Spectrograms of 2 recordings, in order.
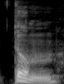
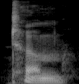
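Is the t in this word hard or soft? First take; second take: soft; hard. First: The t is soft, with the tongue on the teeth. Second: The t is hard, in a British accent. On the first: The speaker calls it right. "instead of saying tum, which means you" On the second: The speaker calls it wrong. "they might say tum ... with a British accent"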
